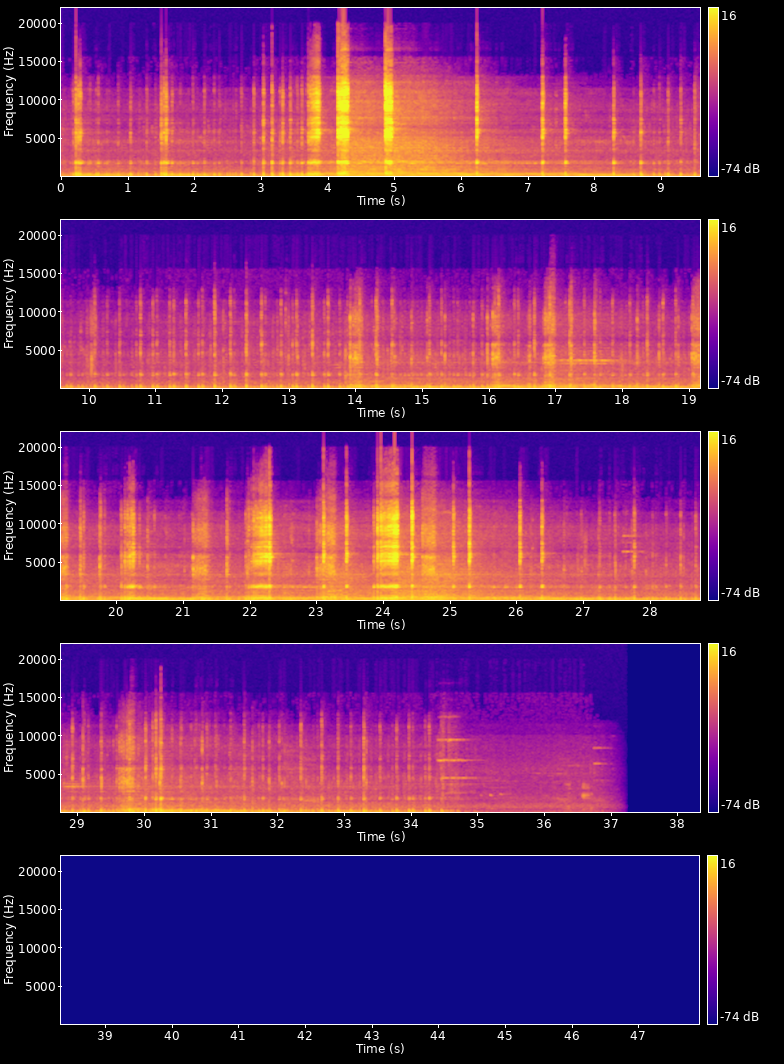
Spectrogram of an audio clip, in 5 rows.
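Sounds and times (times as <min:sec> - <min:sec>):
motorcycle engine revving: 0:00.0 - 0:37.2.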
